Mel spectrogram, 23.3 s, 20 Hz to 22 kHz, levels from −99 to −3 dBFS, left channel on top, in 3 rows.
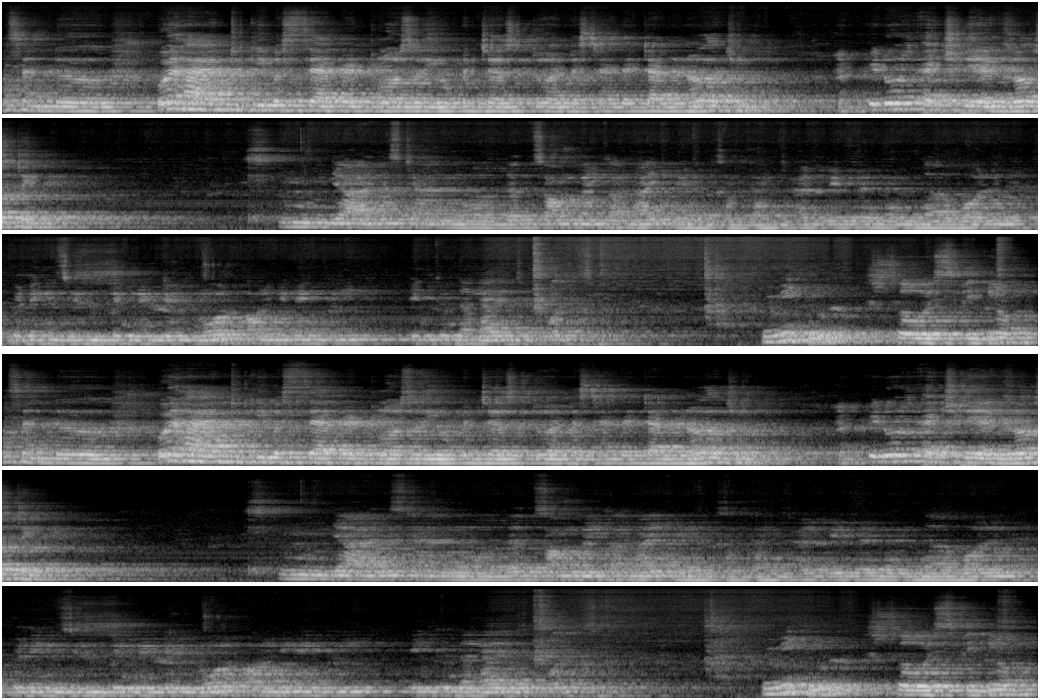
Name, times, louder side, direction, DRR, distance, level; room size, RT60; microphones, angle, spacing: voice 1, 0.0-5.6 6.3-8.1 9.6-9.7 21.2-21.8 22.0-23.1, equal, 20° left, -1 dB, 4.4 m, -27 dB
voice 2, 9.8-18.2 18.6-20.1 20.8-21.0, right 1 dB, 70° left, 1 dB, 7.6 m, -33 dB
21.5 x 20.0 x 7.8 m, 2.2 s
head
